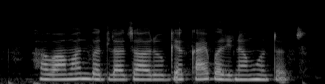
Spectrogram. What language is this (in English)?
Marathi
